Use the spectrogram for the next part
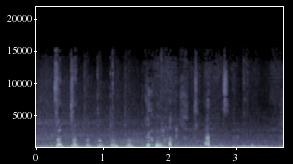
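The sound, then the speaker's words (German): A voice imitates a car engine sputtering and dying in the middle of the B 31 road on the way to Friedrichshafen, with choppy, uneven vocal bursts that stutter irregularly for a few seconds before fading out. “Ich war dann gerade so auf dem Weg nach Friedrichshafen, als mein Auto mitten auf der B, B 31 plötzlich nur so”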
